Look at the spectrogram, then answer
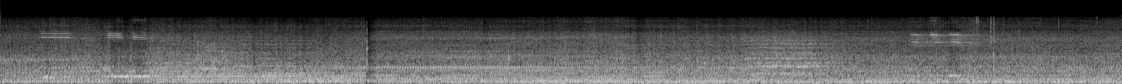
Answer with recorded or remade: recorded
